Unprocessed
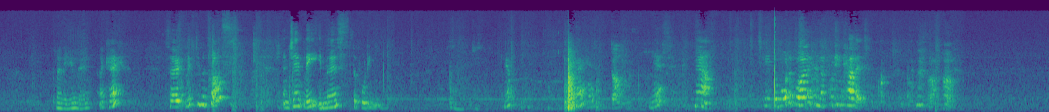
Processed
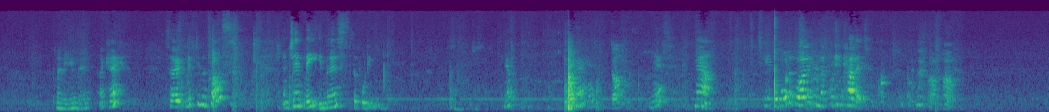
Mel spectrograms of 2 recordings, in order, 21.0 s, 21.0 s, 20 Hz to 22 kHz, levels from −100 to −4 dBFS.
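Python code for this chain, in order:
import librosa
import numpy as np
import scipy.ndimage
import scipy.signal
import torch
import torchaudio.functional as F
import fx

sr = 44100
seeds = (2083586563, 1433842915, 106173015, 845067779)

y = fx.comb_fb(x, sr, f0_hz=82.0, decay_s=0.27, harmonics='all', damping=0.0, mix_pct=70)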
